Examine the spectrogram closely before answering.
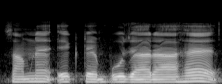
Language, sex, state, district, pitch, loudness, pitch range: Hindi, male, Jharkhand, Deoghar, 120 Hz, -14 LUFS, 115-125 Hz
